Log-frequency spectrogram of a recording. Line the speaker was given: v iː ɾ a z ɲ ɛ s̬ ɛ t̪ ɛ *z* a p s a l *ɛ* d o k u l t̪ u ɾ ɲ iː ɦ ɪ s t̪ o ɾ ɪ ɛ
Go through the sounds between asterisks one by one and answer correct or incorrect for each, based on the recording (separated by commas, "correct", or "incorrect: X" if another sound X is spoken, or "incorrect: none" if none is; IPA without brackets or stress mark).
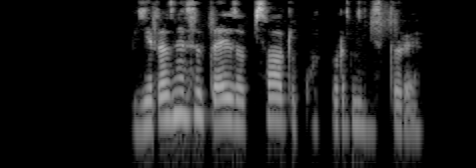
correct, incorrect: a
